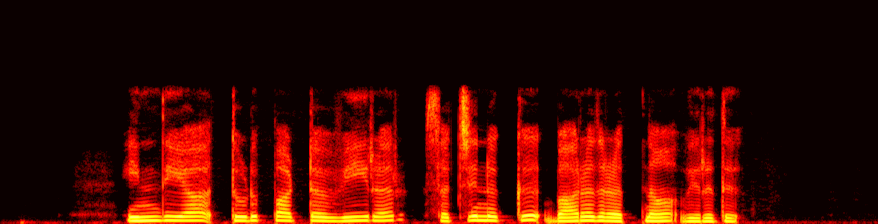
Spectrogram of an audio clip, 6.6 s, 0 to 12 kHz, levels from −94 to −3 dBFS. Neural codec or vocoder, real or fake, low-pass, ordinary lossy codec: none; real; 7.2 kHz; none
